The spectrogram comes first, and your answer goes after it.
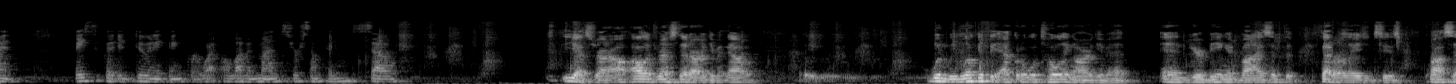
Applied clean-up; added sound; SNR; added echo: neural separator model SepFormer DNS4.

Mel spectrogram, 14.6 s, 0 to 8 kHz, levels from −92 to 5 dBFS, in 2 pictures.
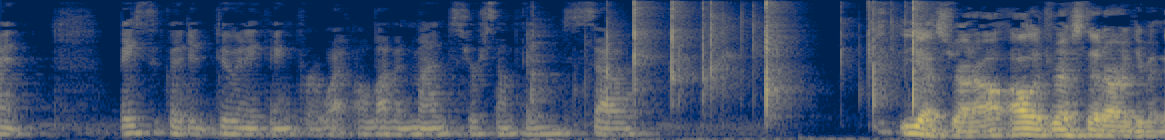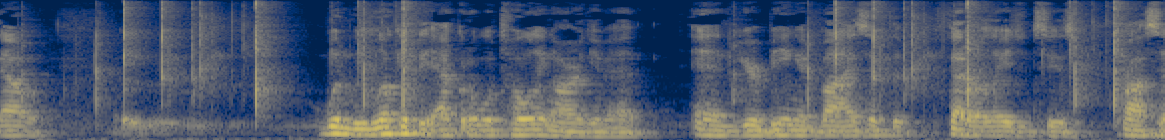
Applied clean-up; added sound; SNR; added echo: none; Crushing; 10 dB; reverberation time 0.5 s.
